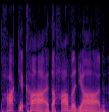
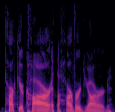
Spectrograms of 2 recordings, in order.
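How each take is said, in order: First: The R sounds are dropped after the vowels. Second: The R sounds are pronounced after the vowels.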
